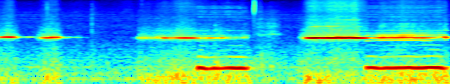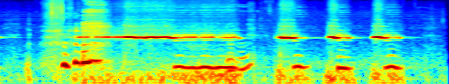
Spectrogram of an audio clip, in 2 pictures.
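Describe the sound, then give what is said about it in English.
A person whistles in a series of steady, sustained tones with short gaps, some notes held long and others clipped, mimicking a train whistle; a few breathy bursts mix in. “and it sort of sounds like a train whistle.”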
